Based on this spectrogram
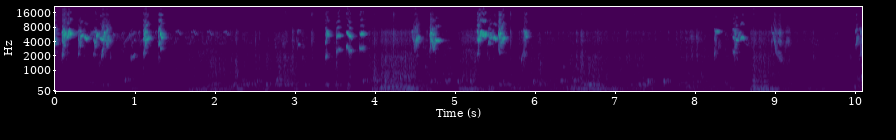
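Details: Aviary lovebirds eating seeds, fruit and vegetables and flying about; clusters of shrill, high chirps scattered through the stretch, mixed with wingbeats and low rustling noises.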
